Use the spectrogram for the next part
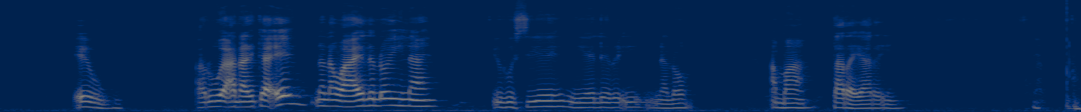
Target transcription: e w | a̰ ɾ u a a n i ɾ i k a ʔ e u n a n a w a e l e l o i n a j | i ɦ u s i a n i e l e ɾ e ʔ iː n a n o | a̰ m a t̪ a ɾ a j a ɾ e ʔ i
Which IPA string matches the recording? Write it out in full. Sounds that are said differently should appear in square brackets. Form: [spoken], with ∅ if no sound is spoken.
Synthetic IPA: e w | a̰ ɾ u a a n [a] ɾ i k a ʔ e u n a n a w a e l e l o i n a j | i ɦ u s i [e] n i e l e ɾ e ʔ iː n a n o | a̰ m a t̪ a ɾ a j a ɾ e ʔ i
